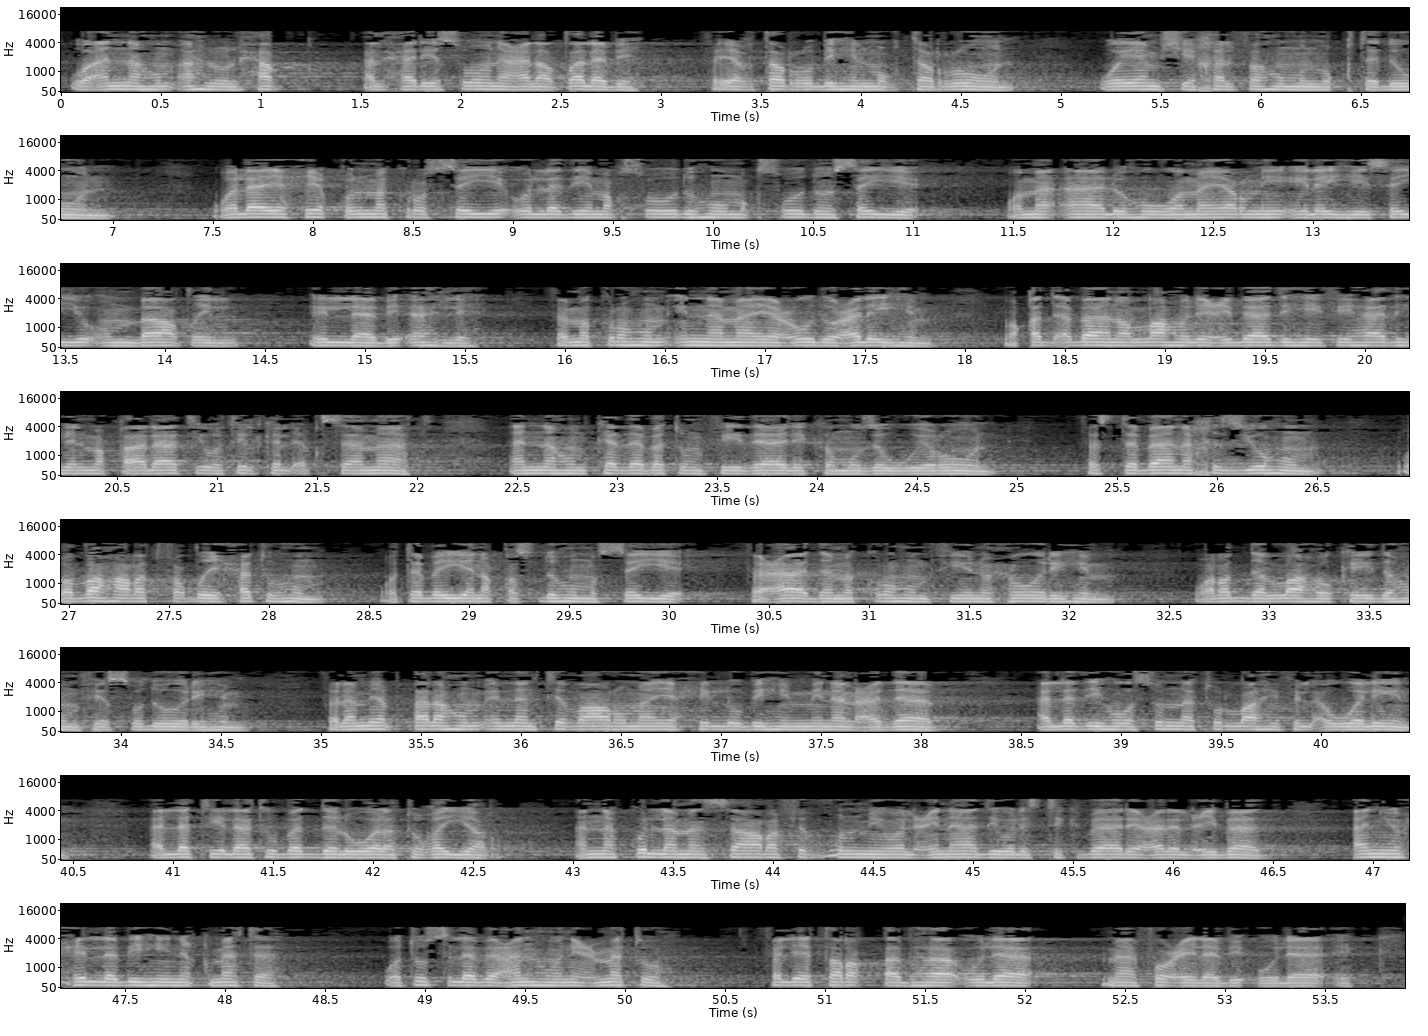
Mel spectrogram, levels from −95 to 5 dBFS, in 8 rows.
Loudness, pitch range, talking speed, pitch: -18 LUFS, 135-145 Hz, 115 wpm, 140 Hz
